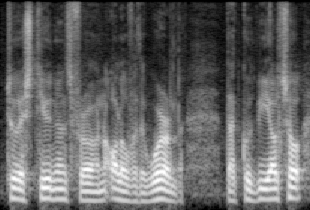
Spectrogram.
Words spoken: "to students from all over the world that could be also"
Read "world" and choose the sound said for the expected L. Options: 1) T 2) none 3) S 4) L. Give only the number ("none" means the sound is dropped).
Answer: 4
